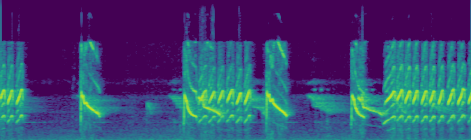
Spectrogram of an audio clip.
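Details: Lure calls of a female white-eye in lenjeh manja style: sharp descending whistles spaced about a second apart, then a fast high chattering trill at the end, loud and clear.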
